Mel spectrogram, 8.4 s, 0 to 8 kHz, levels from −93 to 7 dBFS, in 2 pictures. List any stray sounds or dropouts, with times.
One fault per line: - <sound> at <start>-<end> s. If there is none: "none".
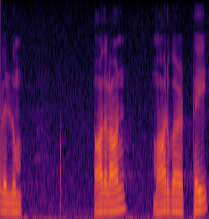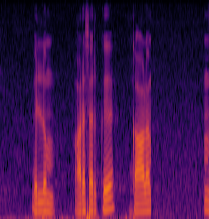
none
